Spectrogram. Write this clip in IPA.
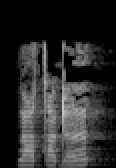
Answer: u tˤ i ɖ ɐ

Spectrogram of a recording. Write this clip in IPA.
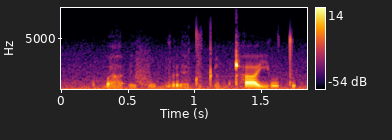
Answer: ɓ a̤ ʔ e̤ f o̤ b r ɛ̤ t o̤ t ɽ a̤ b ʈʰ a j u t

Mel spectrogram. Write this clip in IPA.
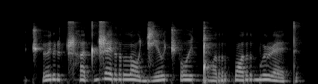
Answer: t͡ʃʼ ø˩˧ r ʈ͡ʂʰ ɐ˧˩ t ɖ͡ʐ ɛ˥˧ r lˠ o˧˩ d͡ʑ e˩˧ ʊ̯ t͡ʃʼ o˧ ɪ̯ ɡ͡ǃ ɔ˧˩ r p ɔ˧ r b ʊ˥ ɭ ɛ˧˩ t

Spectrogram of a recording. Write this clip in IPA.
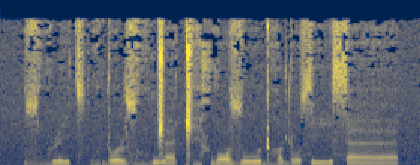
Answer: zˤ ṳ ɭ i t͡sʼ ṳ ɖ ɽ o ɭ z o̤ ŋ͡ǁ æ ǁ e̤ x ðˤ o z uː ɖʱ ɒ ɖ ɽ o s iː s æː

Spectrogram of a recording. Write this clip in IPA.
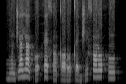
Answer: b ũ˧ d͡ʒ ã˦ j ã˦˨ k o˨˦ h ɛ˦˨ s ɔ̃˨ t ɔ˨ ɾ o˧ t ɛ˨ d͡ʒ i˨˦ s ɔ̃˦ ɾ o˦ h ũ˦

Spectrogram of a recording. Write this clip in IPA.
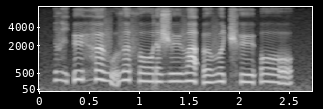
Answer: ð i̤ ʔ y h œ v ṵ ð ə θ oː ɾ ə ʒ yː β a ʔ ɵ β ɵ t͡ɕʰ yː ʔ oː

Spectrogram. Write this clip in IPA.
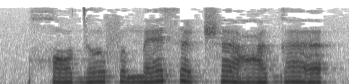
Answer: χ ɔ d ɤ f ə m ɛ s ɜ ʈ͡ʂʰ ɜ ʕ ə ɡ ɜ

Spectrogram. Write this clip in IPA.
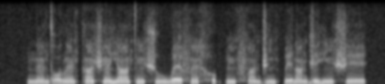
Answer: n ɛ̃˨ d ɔ˨ l ɛ̃˧ k ã˧ ʃ ɛ̃˧ j ã˧ t ĩ˧ ʃ u˦ w ɛ˦˨ f ɛ̃˨˦ h o˧ k͡p ĩ˨ f ã˨ d͡ʒ ĩ˨˦ k͡p e˧ ɾ ã˦ ɡ e˦ j ĩ˦ ʃ e˦

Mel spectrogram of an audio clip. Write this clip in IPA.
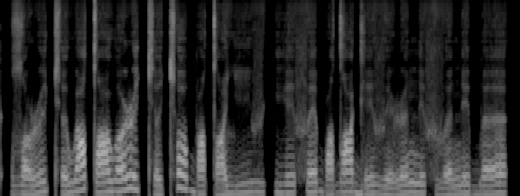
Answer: zˤ ø˩ ɭ ø˧˥ cʰ ə˩˧ w u˧˥ tˤ u˩˧ w ɔ˧˥ ɭ ə˥ cʰ ə˩ cʰ ɔ˥ b i˩˧ tˤ ɛ˩˧ ʎ i˧˥ v | j e˧ f ɛ˧˥ b ə˩˧ dˤ i˥ ɡ e˩˧ v e˩ ɭ ə˧˥ n e˧˥ f v ɜ˩˧ n e˥ b ɜ˧˥

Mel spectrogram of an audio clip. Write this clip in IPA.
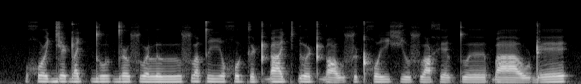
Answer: χʷ ə˞ ɟ e ɖ ɑ c d u l d ə˞ sʷ ə˞ l ɯː sʷ ɑ t̪ iː χʷ i k ɘ ʈ ɠ aː c ɗ ɯː ʈ ɠ ɑ w sʷ a ʈ χʷ iː ç ɯ sʷ ɑ x e l tʷ ɘː ɓ aː w ɖ e

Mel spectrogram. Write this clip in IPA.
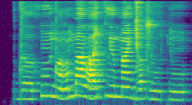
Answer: d ɤː˩ x ũː˦ d ɔ̃˩ lˠ ũ˦ m a˦ lˠ aː˩˥ c lʲ ɤ˦ m ã˦ ɟ ɔ˩˥ d͡z uː˩ c ũ˩

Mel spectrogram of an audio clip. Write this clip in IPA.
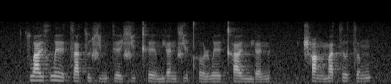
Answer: t͡s w a˥ ɪ̯ x w e˥˩ ɪ̯ t͡s ä˧˥ t͡s u˥˩ ɕ i˧˥ ŋ k e˥˩ ɪ̯ ɕ i˥ kʰ e˥˧ ɪ̯ m j ɛ˥˧ n ɕ i˥˧ t̪ʰ ɤ˥˩ ɻ w e˥ ɪ̯ kʰ a˥ ɪ̯ m j ɛ˧˥ n | ʈ͡ʂʰ ɑ˥˧ ŋ m ä˥˧ t͡s ɹ̩˥˩ t͡s ɤ˧˥ ŋ

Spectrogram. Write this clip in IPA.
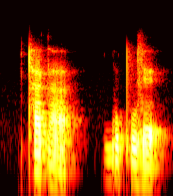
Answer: tʰ a˦ ɡ aː˨ | ɡ͡b o˨ pʰ o˨ z ɛ˨

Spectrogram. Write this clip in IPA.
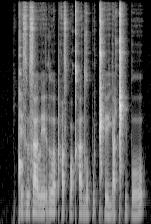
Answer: ǃ e z ɯ z a ɐ̯ l e r o ɐ̯ pʰ e sˤ p o kʰ a d o p u ǁʰ e j a ǁʰ i p o

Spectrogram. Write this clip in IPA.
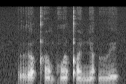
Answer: r ʌ e̯ qʰ ã bʱ ɔ̃ e̯ qʼ ə̃ ɲ ã ʔ ɯ e̯

